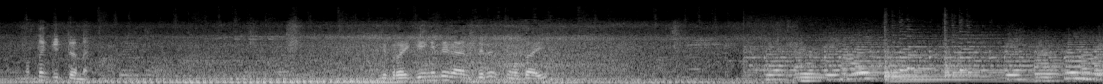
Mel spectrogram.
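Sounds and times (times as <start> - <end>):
motorcycle engine idling: 0.0 - 7.8.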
